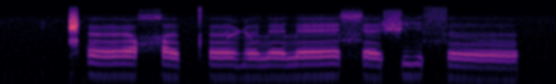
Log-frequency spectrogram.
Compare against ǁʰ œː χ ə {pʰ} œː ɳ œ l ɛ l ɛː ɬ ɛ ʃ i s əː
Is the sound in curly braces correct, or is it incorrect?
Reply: incorrect: t̪ʰ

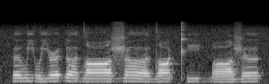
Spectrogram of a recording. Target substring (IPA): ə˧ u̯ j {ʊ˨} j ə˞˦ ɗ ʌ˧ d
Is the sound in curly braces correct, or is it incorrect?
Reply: correct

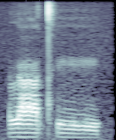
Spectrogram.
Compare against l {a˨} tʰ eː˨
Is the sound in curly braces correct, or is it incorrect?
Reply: correct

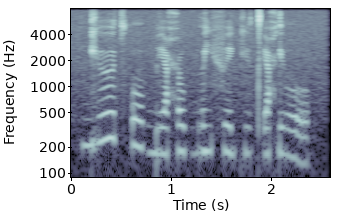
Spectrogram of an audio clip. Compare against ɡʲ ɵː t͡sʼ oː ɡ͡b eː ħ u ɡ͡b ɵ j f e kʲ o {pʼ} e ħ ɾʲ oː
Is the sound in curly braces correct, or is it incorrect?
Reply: incorrect: tʼ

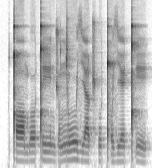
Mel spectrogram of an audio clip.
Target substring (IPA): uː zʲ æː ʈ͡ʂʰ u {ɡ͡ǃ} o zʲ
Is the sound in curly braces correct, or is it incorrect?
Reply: incorrect: ǃʼ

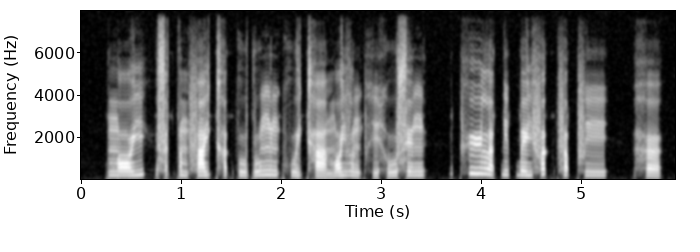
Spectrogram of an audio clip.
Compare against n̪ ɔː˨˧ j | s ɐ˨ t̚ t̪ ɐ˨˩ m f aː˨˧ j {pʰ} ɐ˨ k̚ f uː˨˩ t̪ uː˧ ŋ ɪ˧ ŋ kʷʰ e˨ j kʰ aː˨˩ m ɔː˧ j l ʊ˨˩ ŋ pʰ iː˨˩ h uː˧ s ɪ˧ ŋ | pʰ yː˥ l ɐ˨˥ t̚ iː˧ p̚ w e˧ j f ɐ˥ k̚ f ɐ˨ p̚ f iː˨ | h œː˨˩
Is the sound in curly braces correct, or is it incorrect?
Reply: incorrect: kʰ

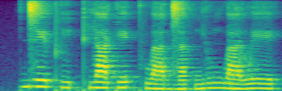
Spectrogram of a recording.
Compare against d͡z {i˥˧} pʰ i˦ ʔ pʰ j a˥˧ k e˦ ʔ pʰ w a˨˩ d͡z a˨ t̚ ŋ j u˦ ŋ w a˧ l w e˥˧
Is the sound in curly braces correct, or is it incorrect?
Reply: incorrect: e˥˧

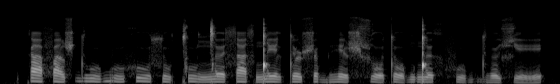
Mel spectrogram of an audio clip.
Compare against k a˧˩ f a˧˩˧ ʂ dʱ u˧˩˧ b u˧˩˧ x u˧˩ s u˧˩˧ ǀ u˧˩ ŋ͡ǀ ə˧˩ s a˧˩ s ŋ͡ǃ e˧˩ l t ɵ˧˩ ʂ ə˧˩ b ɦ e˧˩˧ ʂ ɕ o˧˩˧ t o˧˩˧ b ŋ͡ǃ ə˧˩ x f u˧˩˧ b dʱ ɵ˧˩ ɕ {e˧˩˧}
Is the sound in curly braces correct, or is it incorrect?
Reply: correct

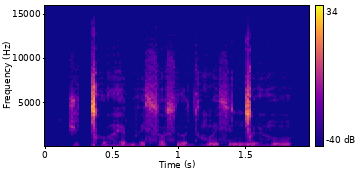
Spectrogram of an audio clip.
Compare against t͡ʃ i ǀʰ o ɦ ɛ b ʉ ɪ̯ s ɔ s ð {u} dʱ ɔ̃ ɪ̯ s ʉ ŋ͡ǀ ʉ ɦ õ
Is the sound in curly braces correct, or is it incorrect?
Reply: correct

